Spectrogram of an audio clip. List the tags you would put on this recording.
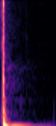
Sound effects > Other
click hit impact

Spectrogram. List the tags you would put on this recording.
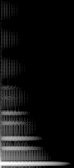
Instrument samples > Synths / Electronic
additive-synthesis bass

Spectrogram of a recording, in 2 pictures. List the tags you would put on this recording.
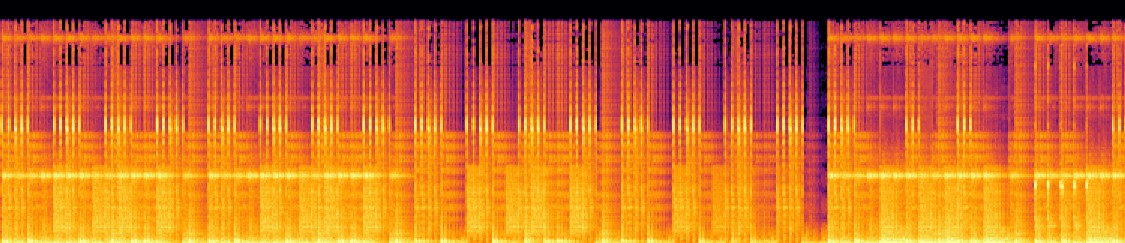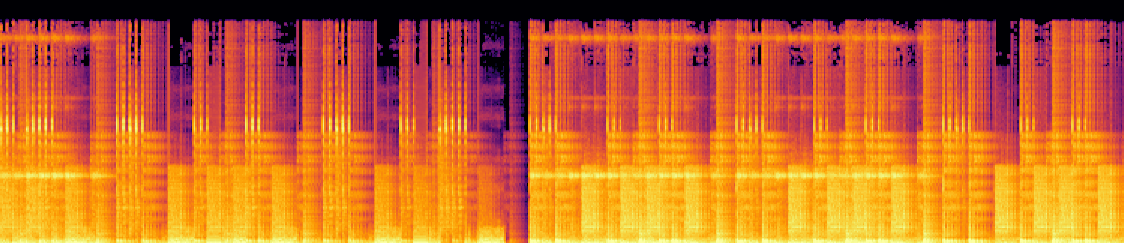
Music > Multiple instruments
Games Noise Cyberpunk Underground Industrial Ambient Soundtrack Sci-fi Horror

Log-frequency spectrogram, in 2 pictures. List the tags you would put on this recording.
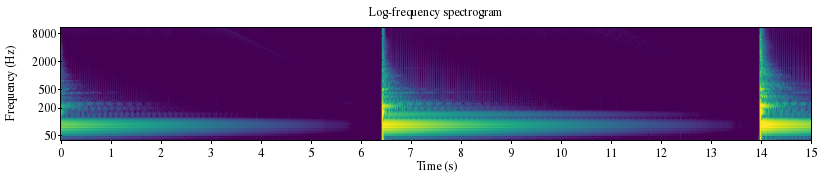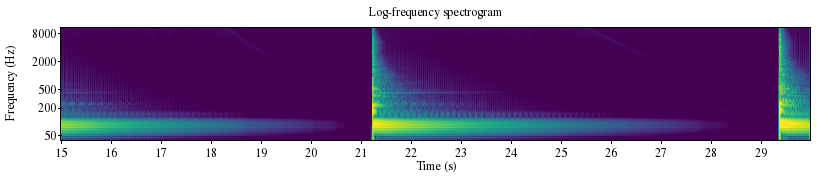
Music > Solo percussion
acoustic beat beatloop beats drum drumkit drums fill flam floortom instrument kit oneshot perc percs percussion rim rimshot roll studio tom tomdrum toms velocity

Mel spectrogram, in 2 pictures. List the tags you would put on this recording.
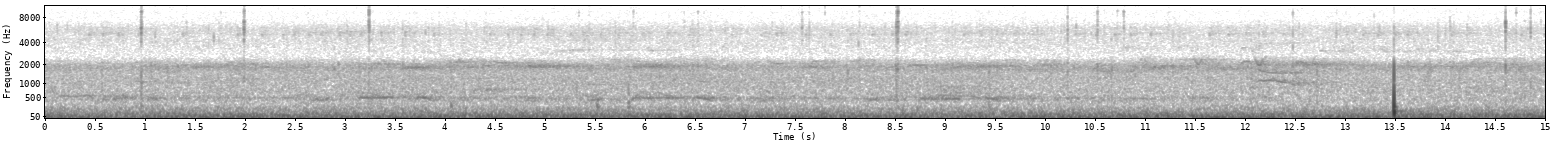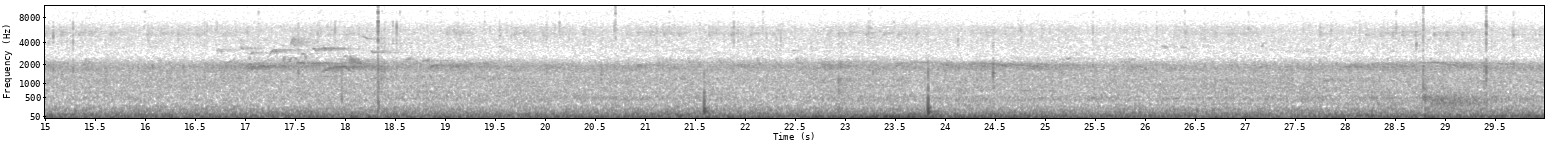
Soundscapes > Nature
soundscape raspberry-pi phenological-recording nature alice-holt-forest field-recording natural-soundscape

